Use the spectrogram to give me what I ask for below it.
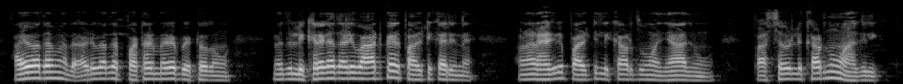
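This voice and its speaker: A woman does a cartoonish character voice at a high pitch, moving at a fairly quick pace with fairly even intonation. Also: very clean recording, silent background. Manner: rustic, complaining.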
